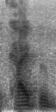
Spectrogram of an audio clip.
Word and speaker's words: Kuiper: all right it's spelled kind of koiper but pronounced kuiper is named after the astronomer who predicted its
